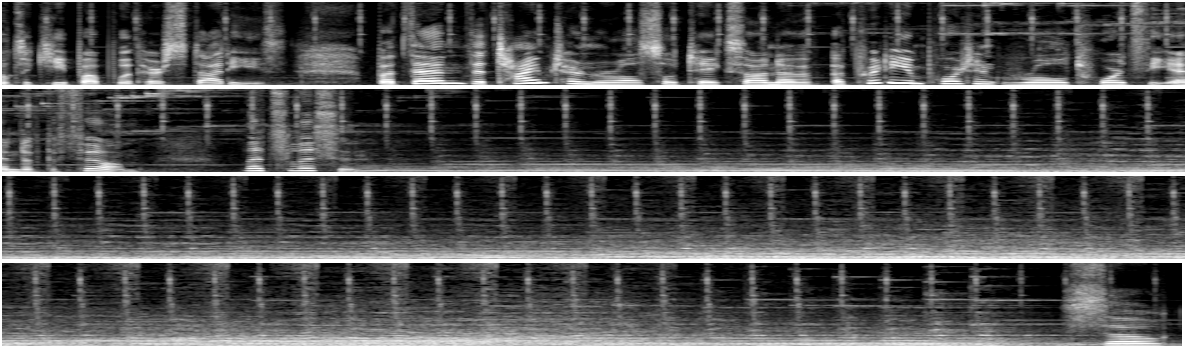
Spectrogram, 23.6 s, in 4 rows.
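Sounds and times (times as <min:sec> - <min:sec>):
speech: 0:00.0 - 0:08.3, 0:23.3 - 0:23.6
clock-like ticking in a film score: 0:00.0 - 0:23.6
sustained orchestral tones: 0:07.7 - 0:23.6.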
